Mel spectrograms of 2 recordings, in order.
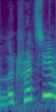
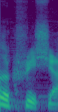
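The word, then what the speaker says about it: Lucrecia: Also, is it Lucrezia or Lucretia? I forget which pronunciation they use the most in the other stuff. I've always said Lucretia.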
